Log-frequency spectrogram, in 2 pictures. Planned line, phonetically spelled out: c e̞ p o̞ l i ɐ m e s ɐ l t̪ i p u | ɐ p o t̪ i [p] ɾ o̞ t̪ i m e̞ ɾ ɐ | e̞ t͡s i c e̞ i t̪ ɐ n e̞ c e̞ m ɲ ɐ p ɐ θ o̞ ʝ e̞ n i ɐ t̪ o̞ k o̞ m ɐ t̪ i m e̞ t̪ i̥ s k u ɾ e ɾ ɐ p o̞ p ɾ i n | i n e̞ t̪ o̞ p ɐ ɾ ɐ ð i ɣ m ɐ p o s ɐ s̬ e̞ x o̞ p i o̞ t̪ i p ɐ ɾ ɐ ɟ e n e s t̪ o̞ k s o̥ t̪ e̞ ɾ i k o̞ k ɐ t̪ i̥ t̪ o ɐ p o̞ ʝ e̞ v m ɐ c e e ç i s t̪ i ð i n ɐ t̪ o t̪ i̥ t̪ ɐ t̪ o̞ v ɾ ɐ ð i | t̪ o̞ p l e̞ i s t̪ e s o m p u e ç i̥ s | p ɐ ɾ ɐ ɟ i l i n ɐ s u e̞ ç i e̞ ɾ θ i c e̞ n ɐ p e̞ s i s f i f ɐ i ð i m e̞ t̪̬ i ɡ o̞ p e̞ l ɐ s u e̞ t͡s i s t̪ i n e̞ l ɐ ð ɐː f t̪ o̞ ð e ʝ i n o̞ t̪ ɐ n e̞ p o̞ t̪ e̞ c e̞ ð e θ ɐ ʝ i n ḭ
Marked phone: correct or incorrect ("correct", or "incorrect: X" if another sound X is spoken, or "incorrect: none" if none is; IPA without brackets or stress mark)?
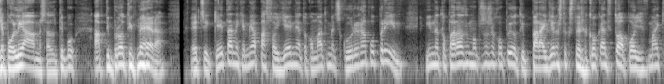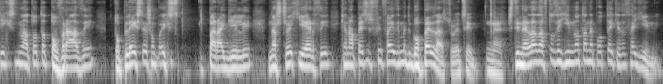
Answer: incorrect: b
